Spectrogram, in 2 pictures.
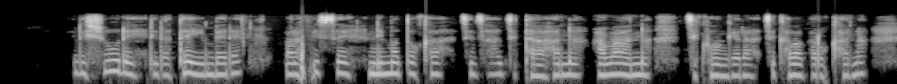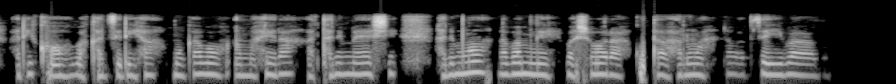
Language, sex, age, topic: Rundi, female, 25-35, education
